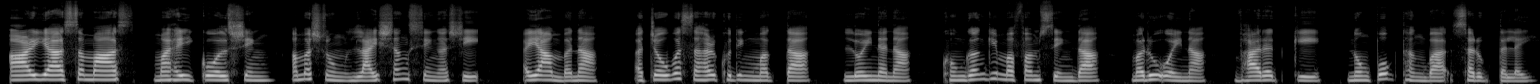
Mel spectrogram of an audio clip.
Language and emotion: Manipuri, neutral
